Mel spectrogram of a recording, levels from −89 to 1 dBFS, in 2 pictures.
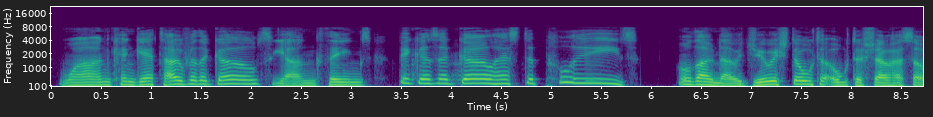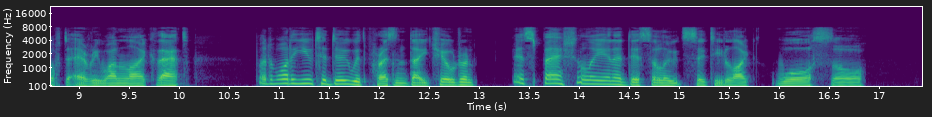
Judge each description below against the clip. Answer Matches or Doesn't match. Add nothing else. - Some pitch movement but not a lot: Doesn't match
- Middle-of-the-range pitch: Matches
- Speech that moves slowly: Doesn't match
